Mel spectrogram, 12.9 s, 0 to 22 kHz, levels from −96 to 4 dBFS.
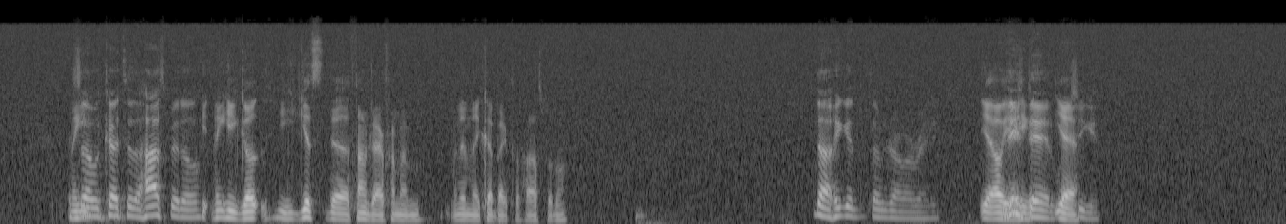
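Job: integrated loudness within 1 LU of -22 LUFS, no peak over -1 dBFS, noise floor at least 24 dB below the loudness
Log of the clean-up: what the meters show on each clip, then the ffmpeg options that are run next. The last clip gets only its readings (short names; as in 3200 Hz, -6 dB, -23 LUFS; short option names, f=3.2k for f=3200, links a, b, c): noise floor -49 dBFS; noise floor target -55 dBFS; loudness -31.0 LUFS; peak -10.5 dBFS; loudness target -22.0 LUFS
-> -af "afftdn=nr=6:nf=-49"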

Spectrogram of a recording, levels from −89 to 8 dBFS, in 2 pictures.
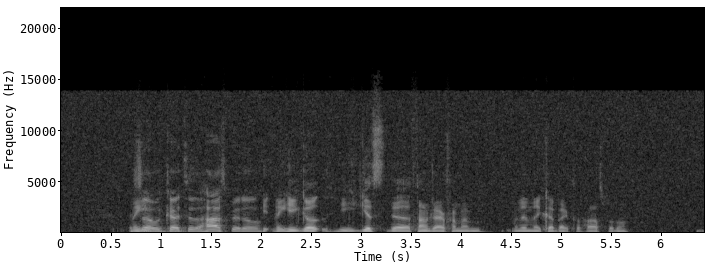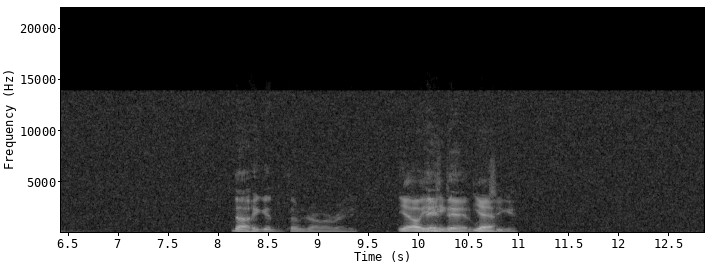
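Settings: noise floor -54 dBFS; noise floor target -55 dBFS
-> -af "afftdn=nr=6:nf=-54"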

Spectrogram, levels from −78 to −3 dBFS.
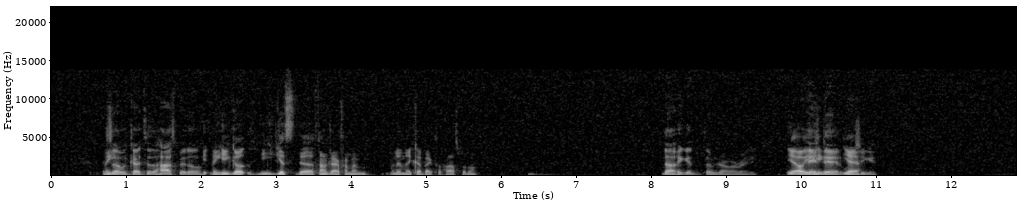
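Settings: noise floor -59 dBFS; loudness -31.0 LUFS; peak -10.5 dBFS; loudness target -22.0 LUFS
-> -af "volume=9dB"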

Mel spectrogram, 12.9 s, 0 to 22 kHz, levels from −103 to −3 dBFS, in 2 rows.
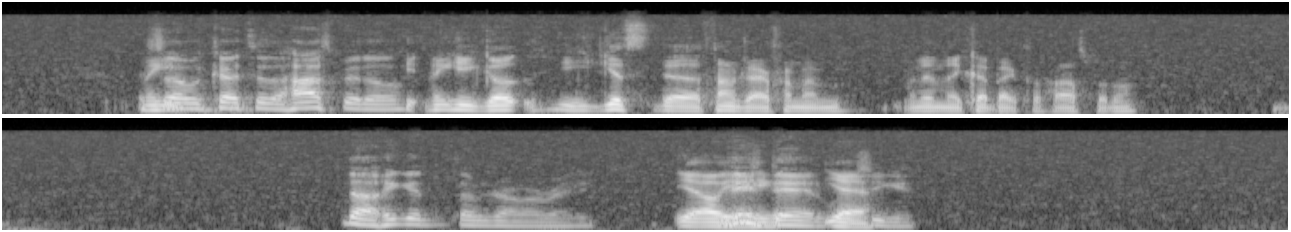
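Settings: loudness -22.0 LUFS; peak -1.5 dBFS; noise floor -50 dBFS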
